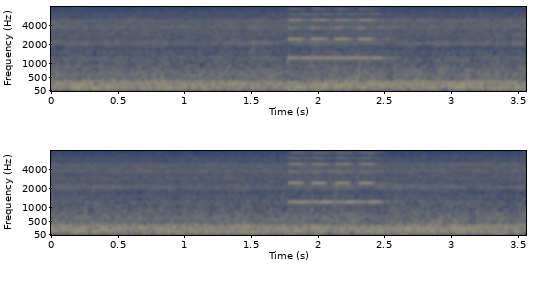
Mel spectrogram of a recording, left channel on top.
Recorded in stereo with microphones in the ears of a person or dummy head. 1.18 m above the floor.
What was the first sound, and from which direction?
An alarm clock, 15° left (ahead or behind).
